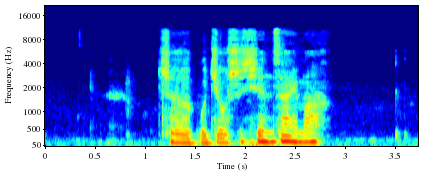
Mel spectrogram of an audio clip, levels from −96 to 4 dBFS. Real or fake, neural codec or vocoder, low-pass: real; none; 10.8 kHz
